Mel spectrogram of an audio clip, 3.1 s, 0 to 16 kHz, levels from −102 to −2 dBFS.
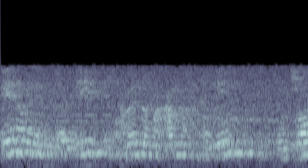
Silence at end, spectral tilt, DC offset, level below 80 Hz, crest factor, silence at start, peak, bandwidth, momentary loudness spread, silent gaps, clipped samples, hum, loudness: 0 s; -3 dB/octave; under 0.1%; -66 dBFS; 16 dB; 0 s; -16 dBFS; 4.2 kHz; 5 LU; none; under 0.1%; none; -34 LUFS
